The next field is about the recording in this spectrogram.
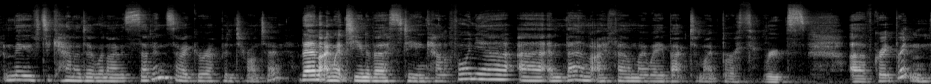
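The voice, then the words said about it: Very odd accent. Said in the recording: “brace yourself for a very odd accent.”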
